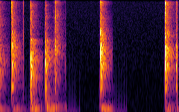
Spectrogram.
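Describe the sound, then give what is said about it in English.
Crisp computer keyboard typing in short bursts: a quick run of clacking keystrokes, a pause, a single tap, then another brief flurry of keys, with no voices. “Oh my God, my keyboard.”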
